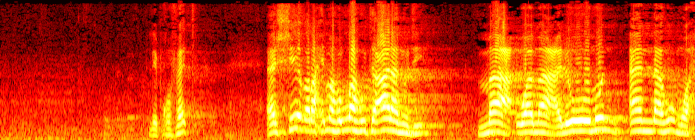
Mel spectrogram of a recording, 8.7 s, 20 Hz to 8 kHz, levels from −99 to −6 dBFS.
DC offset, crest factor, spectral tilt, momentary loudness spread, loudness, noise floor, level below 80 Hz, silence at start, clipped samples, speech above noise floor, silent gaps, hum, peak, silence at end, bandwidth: under 0.1%; 12 dB; -7 dB/octave; 13 LU; -10 LUFS; -43 dBFS; -44 dBFS; 1.85 s; 0.2%; 34 dB; none; none; 0 dBFS; 0 s; 8 kHz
